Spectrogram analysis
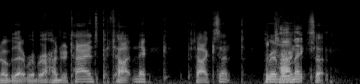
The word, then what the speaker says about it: Patuxent: They come up the I can never pronounce the word, and I've driven over that river 100 times. Patuxent River.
